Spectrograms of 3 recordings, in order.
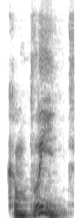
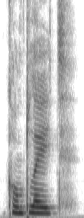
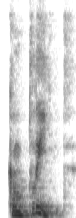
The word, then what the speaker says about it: complete: Remember, complete and delete do not rhyme with late and hate. They rhyme with feet and greet.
